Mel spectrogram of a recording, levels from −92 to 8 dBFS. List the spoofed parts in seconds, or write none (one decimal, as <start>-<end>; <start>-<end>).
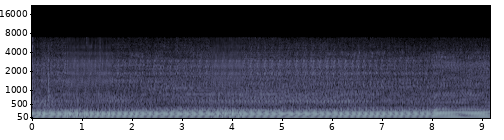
0.7-1.6; 3.6-4.2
